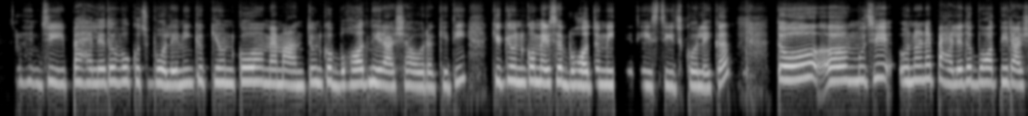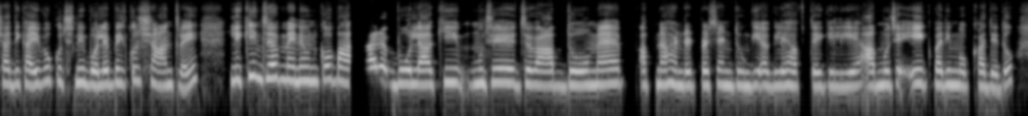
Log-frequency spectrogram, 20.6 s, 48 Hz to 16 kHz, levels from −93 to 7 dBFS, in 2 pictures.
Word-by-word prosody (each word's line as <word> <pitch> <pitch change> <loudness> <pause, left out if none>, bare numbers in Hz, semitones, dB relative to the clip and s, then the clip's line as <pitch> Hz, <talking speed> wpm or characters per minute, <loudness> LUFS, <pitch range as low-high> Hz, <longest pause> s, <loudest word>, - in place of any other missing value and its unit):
हाँ 265 +1 -13
जी। 255 0 -2
पहले 255 -1 -1
तो 275 +1 +1
वो 275 +1 -1
कुछ 270 -1 -6
बोले 240 -2 +2
नहीं, 250 +2 -3
क्योंकि 270 -1 -4
उनको, 265 +1 +2
मैं 250 -1 +1
मानती 230 0 -1
हूँ, - - -1
उनको 265 +2 0
बहुत 245 +2 +2
निराशा 235 -3 +1
हो 220 -1 -2
रखी 215 +1 -7
थी, 275 +8 -3 0.3
क्योंकि 280 0 +1
उनको 285 0 +2
मेरे 265 -2 +6
से 275 +1 +4
बहुत 230 -1 +2
उम्मीदें 240 - -3
थी 230 - -5
इस 220 -1 -4
चीज़ 220 -3 -4
को 230 - -2
लेकर। 220 - 0 0.5
तो 300 - +6 0.3
अ, 295 -2 +4
मुझे 290 +3 +1
उन्होंने 295 +3 0
पहले 250 -5 0
तो 280 - +1
बहुत 265 0 -2
निराशा 250 -2 0
दिखाई, 240 -1 +1
वो 270 +3 -5
कुछ 275 -2 -5
नहीं 260 0 0
बोले, 235 0 +2
बिल्कुल 260 +3 -4
शांत 235 -4 -1
रहे। 205 +9 +1 0.3
लेकिन 305 +4 +2
जब 320 +1 +3
मैंने 285 -1 +3
उनको 285 +1 -2
बार-बार 275 0 +2
बोला 240 0 +3
कि, 265 +3 -3
"मुझे 255 +1 0
जवाब 230 -2 +1
दो, 230 0 0
मैं 240 +2 +3 0.2
अपना 235 0 -2
100% 230 0 -2
दूँगी 225 0 -4
अगले 225 0 -3
हफ़्ते 220 -1 -3
के 220 +1 -7
लिए। 215 +1 -3
आप 220 -1 +1
मुझे 230 - -1
एक 250 - +3
बारी 235 0 0
मौका 220 -1 -4
दे 205 -1 -4
दो।" 240 +7 -5
250 Hz, 205 wpm, -22 LUFS, 230-275 Hz, 0.5 s, मेरे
